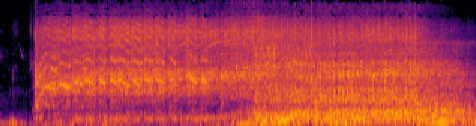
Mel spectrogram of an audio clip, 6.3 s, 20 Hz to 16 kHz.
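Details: Jeep Comanche first start in at least 8 years: brief cranking, then engine catches and settles into a ragged, rising run after long storage.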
